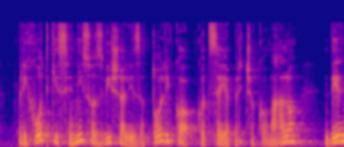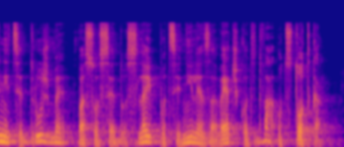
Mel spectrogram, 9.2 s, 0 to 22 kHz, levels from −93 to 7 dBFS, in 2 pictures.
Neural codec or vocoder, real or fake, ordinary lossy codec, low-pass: none; real; none; none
